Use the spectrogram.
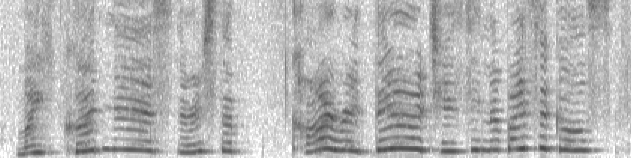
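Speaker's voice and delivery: thrilled. Real, not acted. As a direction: ride the thrill of the car chase. Reader thrilled by chase.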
